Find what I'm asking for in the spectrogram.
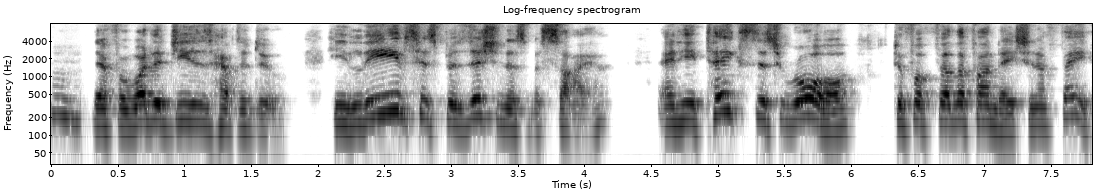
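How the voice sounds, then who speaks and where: With a quiet background, a man's high-pitched voice has a dark, mellow tone, lively intonation and a fairly quick pace. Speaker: presenter. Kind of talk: lecture. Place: home room. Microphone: video call.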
